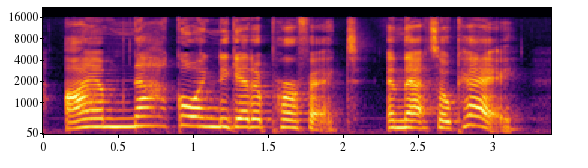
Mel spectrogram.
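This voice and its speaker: Upbeat, animated tone from a woman at a moderate pace, in a very clean recording with a silent background. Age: 30s. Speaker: podcast host and business mentor. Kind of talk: solo podcast monologue.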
